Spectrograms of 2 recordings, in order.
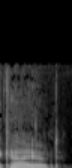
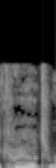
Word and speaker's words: coyote: I've heard him say coyote. – Maybe coyote's right. Why do we pronounce that E? – Because of Wile E. Coyote.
